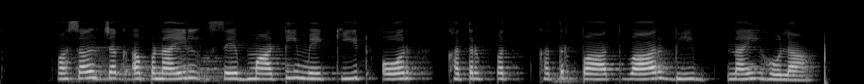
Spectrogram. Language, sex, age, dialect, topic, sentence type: Bhojpuri, female, 18-24, Northern, agriculture, statement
